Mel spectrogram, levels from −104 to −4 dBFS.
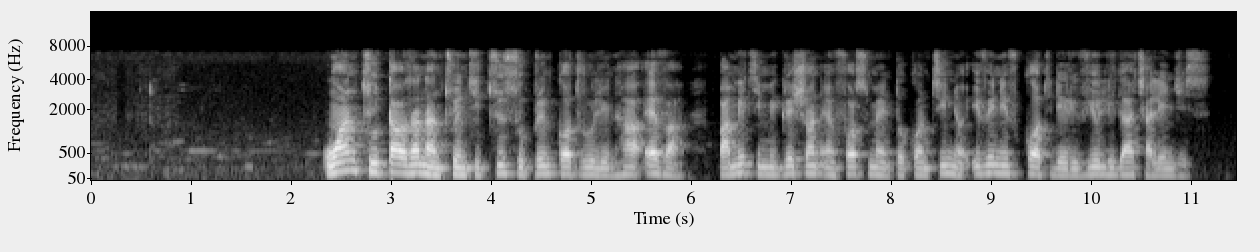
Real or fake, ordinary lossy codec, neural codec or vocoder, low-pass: real; none; none; 7.2 kHz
